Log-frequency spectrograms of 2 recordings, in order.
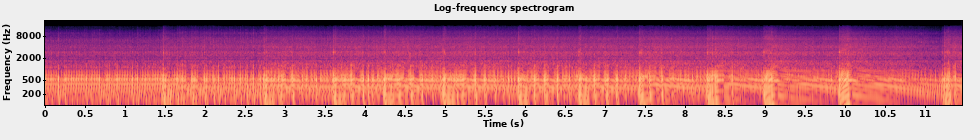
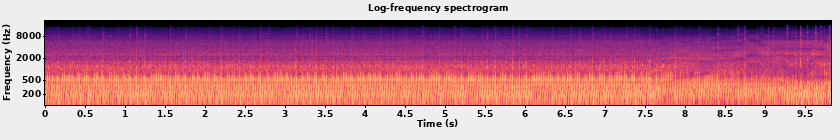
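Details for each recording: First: Homelite Super XL-925 82cc vintage two-stroke chainsaw, governor blocked off, dull chain with shallow rakers: revs sweep high, hang and surge off throttle; too lean on low-speed circuit, richened about a quarter turn. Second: Homelite Super XL-925 82cc vintage two-stroke chainsaw, governor blocked off: steady high buzz breaking into burbling four-stroke off the cut; tuned as intended, not four-stroking in a good cut.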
